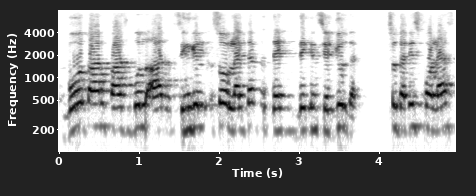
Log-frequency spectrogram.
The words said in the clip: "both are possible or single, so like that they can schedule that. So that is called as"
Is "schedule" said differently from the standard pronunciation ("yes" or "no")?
yes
